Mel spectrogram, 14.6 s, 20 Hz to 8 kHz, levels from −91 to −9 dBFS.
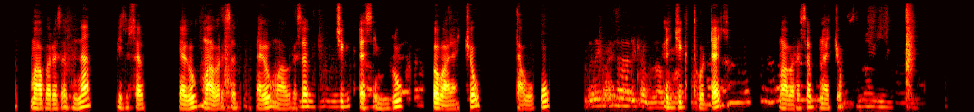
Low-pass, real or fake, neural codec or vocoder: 7.2 kHz; fake; vocoder, 44.1 kHz, 128 mel bands, Pupu-Vocoder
